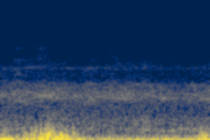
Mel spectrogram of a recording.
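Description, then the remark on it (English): Crows caw harshly outdoors, a few rough calls rising out of steady background noise, moderately loud and with no one speaking. “dude was just discovering the crows.”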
